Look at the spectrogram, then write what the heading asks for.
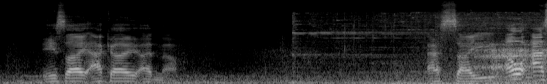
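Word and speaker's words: açaí: Acai, Akai, I don't know.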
